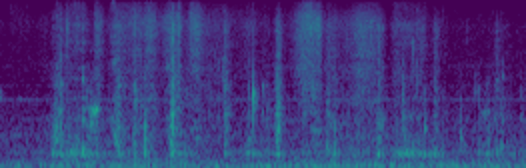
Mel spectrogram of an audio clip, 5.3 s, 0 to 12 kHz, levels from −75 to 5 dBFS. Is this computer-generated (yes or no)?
no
